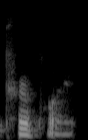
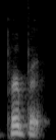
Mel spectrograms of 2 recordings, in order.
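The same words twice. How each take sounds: First: It is pronounced the usual American way. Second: It is pronounced the way some Europeans say it. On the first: The speaker calls it right. "It's actually purport" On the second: The speaker calls it wrong. "as some non-Americans say, some Europeans say"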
